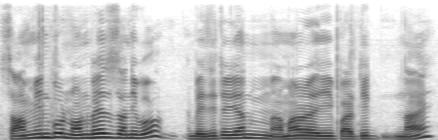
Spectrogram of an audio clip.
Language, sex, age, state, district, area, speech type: Assamese, male, 18-30, Assam, Dibrugarh, rural, spontaneous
